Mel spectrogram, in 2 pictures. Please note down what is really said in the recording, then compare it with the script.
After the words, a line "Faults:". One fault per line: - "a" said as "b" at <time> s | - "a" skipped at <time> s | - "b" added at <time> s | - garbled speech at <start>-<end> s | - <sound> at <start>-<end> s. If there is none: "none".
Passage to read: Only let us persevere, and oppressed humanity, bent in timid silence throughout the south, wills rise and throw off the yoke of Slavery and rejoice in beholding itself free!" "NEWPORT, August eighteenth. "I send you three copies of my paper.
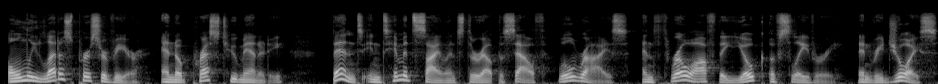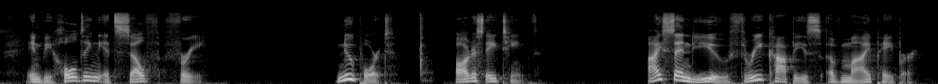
Only let us persevere, and oppressed humanity, bent in timid silence throughout the south, will rise and throw off the yoke of Slavery and rejoice in beholding itself free!" "NEWPORT, August eighteenth. "I send you three copies of my paper.
Faults:
- "wills" said as "will" at 5.6 s
- tap at 13.6-13.7 s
